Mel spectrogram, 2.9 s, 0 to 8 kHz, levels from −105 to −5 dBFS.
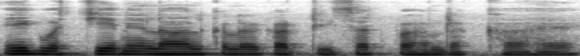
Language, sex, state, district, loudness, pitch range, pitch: Hindi, male, Jharkhand, Ranchi, -16 LUFS, 120-140 Hz, 125 Hz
